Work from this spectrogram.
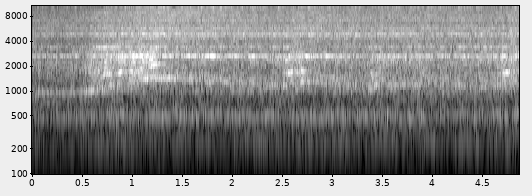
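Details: Enova EV traction motor for a BMW E31 840Ci conversion, on the bench spinning up toward 6000 rpm: thin, steady high-pitched whine with a soft hiss and no grinding or knocking; normal.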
